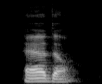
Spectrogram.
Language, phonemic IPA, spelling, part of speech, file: Moroccan Arabic, /ʔaː.da/, آدى, verb, LL-Q56426 (ary)-آدى.wav
- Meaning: to harm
